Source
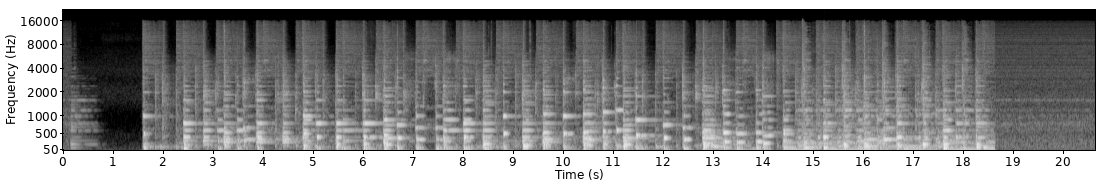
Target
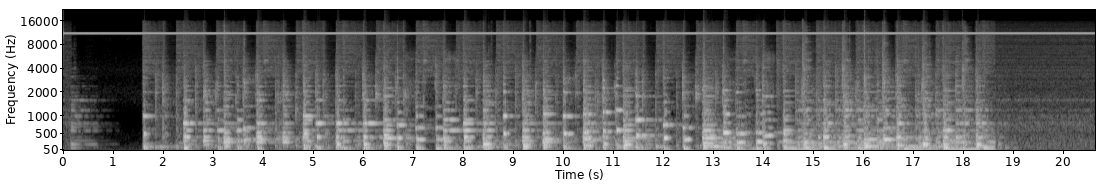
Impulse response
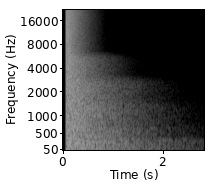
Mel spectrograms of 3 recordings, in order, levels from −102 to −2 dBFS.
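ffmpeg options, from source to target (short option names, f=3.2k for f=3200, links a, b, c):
-af "flanger=delay=8.4:depth=9:regen=-29:speed=0.31:shape=sinusoidal,asoftclip=type=hard:threshold=-15.5dB,aeval=exprs='val(0)+0.0447*sin(2*PI*11000*n/s)':c=same,aecho=1:1:431:0.0794,volume=-3dB"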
